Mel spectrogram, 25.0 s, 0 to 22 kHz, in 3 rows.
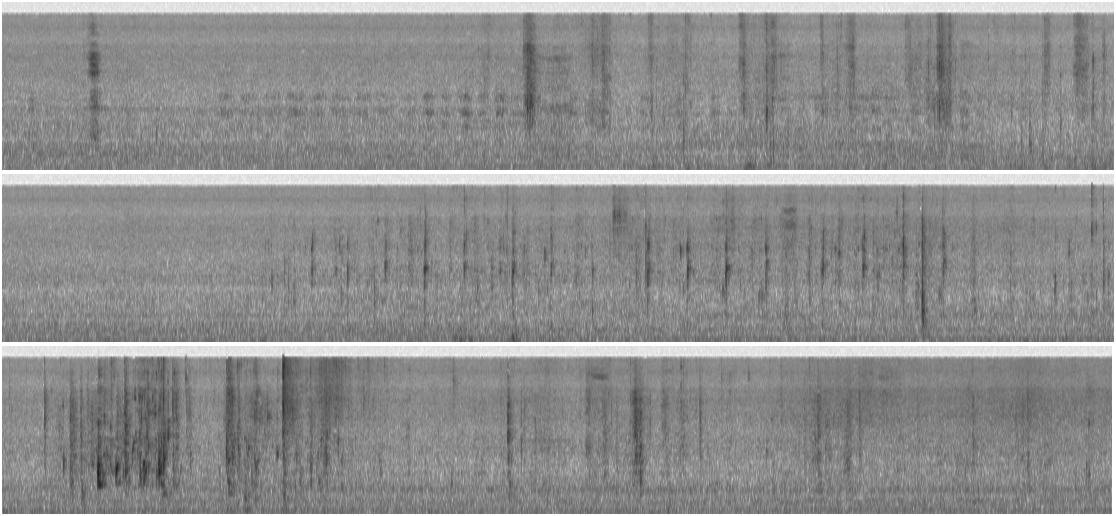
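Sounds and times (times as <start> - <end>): dog lapping water: 10.2 - 22.9
small splashes and drips: 10.3 - 20.7.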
